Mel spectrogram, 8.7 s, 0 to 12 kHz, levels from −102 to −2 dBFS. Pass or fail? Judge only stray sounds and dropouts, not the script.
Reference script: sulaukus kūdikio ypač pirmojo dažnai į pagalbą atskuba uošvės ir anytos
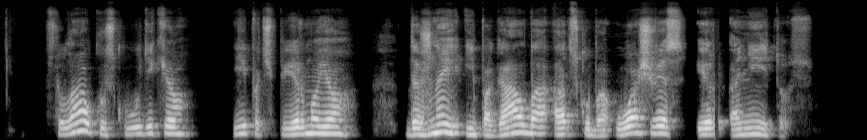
fail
